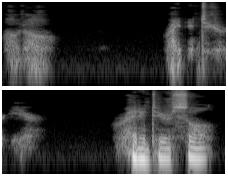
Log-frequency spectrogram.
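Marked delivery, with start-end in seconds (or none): 0.0-0.6 tiny whispered aside; hushed dread. Real, not acted. Reader reacting to something whispering in the story, hushed dread. 2.0-3.2 very soft, creepy whisper. A narrator's reading. Narrator describing a watcher at the listener's ear, whispered. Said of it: "if it had whispered".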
